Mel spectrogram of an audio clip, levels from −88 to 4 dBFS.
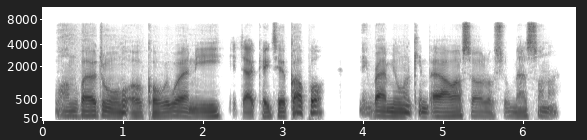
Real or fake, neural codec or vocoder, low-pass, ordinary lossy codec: fake; codec, 16 kHz, 0.5 kbps, X-Codec, HuBERT features, trained on LibriSpeech; 7.2 kHz; none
